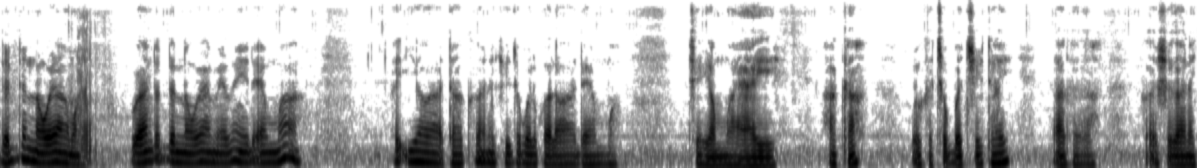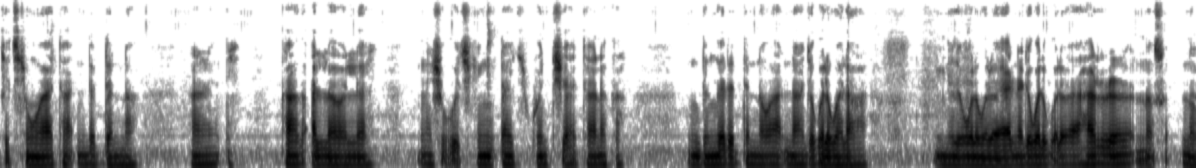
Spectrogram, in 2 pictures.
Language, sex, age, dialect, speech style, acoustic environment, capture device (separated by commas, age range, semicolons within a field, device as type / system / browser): Hausa, male, 25-34, Nigeria - Kano, happy; nervous; excited; tired, nature; construction; appliances; people talking; traffic, mobile / Linux / Chrome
